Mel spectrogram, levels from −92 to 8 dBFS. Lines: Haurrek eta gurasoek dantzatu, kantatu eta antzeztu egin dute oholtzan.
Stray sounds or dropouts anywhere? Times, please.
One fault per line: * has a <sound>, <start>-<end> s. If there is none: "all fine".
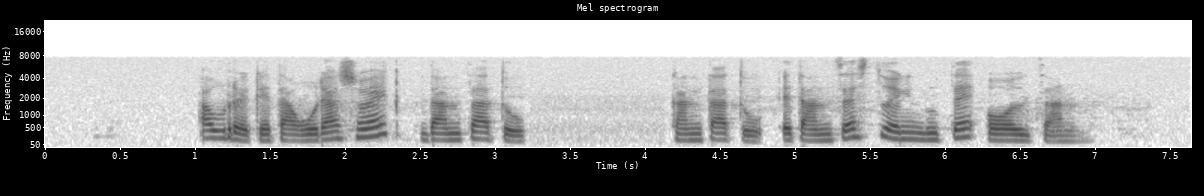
all fine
